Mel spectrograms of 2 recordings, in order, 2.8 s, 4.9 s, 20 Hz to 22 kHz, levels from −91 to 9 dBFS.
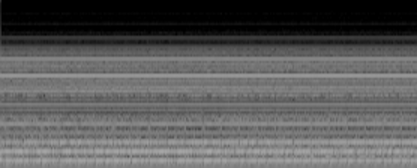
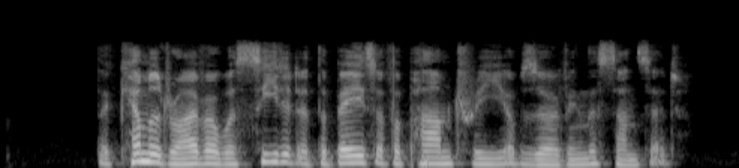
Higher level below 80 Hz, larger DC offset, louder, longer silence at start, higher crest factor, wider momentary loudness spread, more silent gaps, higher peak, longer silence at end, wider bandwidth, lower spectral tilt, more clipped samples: second, -70 dBFS vs -60 dBFS; neither; about the same, -23 LUFS vs -23 LUFS; second, 0 s vs 0.65 s; second, 12 dB vs 18 dB; second, 0 LU vs 13 LU; neither; second, -12 dBFS vs -6 dBFS; second, 0 s vs 0.4 s; first, 9.8 kHz vs 8 kHz; second, -3.5 dB/octave vs -6.5 dB/octave; neither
